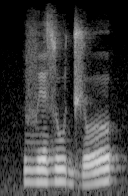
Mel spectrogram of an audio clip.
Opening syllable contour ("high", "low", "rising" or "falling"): high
